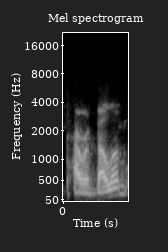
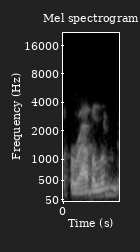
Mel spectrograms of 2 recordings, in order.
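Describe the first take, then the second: First: The stress falls on the usual syllable. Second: The stress falls on an unusual syllable. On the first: The speaker calls it right. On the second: The speaker calls it wrong.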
